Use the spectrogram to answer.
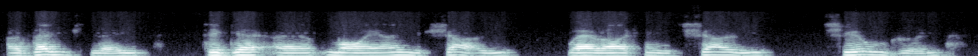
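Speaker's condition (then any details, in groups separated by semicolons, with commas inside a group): Cerebral palsy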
